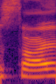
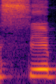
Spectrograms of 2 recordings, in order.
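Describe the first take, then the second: First: The vowel sounds like 'eye'. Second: The vowel is a long 'ay'. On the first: The speaker calls it wrong. "इसे साय नहीं पढ़ना है" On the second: The speaker calls it right. "से पढ़ना है। ... ए का उच्चारण थोड़ा देर तक होता है"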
